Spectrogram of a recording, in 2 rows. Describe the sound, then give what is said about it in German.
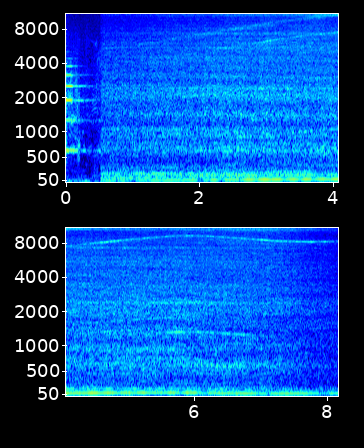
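A regional train on the RB 63 line rolls steadily along the tracks through the UNESCO Biosphere Reserve Schorfheide-Kurin, past fields, lakes and forests. Its deep continuous rumble and rattle fills the scene after a brief tonal note at the very start; no voices. “Eine Fahrt mit der RB-Linie 63 durch das UNESCO-Biosphärenreservat Schorfheide-Kurin.”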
